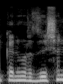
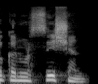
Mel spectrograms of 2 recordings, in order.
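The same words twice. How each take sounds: First: कन्वर्सेशन with a buzzing "z"; wrong pronunciation. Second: कन्वर्सेशन with a hissed "s"; correct pronunciation. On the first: Teacher rejecting the mistake, कन्वर्सेशन with "z". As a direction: say कन्वर्सेशन as "kan-var-zay-shan". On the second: Teacher correcting learners, कन्वर्सेशन with "s". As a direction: say कन्वर्सेशन as "kan-var-say-shan". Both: Shown as a demonstration. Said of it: "कन्वर्सेशन नहीं हुआ".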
